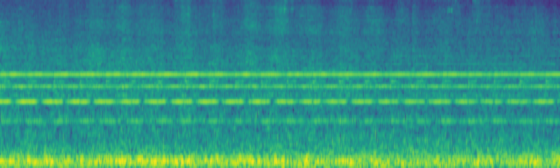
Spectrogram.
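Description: Freight train of open-top hopper cars rolling past at steady speed: a continuous low rumble of wheels on rail. A steady high-pitched whine runs alongside it.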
